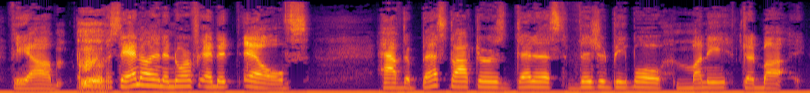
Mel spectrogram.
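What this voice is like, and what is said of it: Voice rough from a cold. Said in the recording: “Sorry for my voice, we are going through a bad cold, it's getting better.”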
